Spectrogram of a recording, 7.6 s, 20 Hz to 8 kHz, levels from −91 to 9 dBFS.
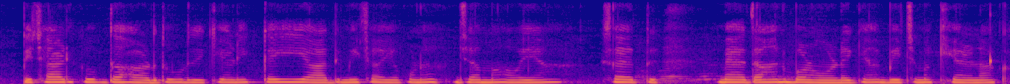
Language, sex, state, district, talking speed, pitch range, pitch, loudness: Garhwali, female, Uttarakhand, Uttarkashi, 140 wpm, 225-240 Hz, 235 Hz, -30 LUFS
